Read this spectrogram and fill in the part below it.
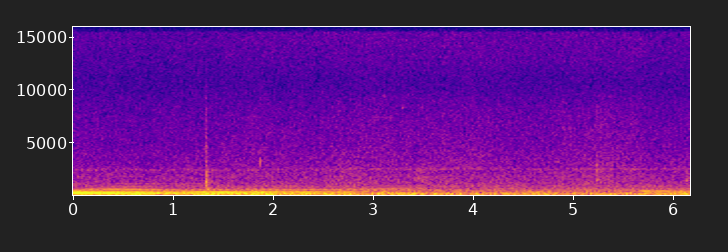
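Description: A piano plays softly, with sustained notes ringing and fading.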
